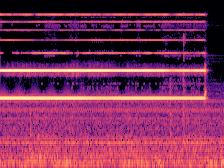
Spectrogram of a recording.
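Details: Fire alarm panel during a system test, after a reset: a steady, piercing high-pitched tone holds about four seconds, then cuts out. The reason for the alarm is unclear.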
